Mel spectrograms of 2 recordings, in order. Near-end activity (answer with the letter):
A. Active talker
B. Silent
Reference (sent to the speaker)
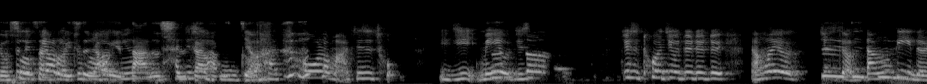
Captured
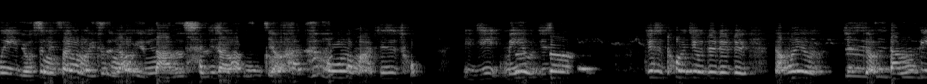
B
